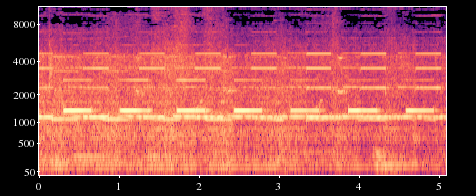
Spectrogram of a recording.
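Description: Garbage trucks' backup alarms beeping in a steady, even pulse, about one and a half beeps a second, over a low engine hum.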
